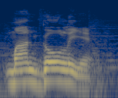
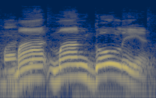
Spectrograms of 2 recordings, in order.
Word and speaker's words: Mongolian: Mongolian. I was told I mispronounced that. Mongolian. You got it, Bob.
